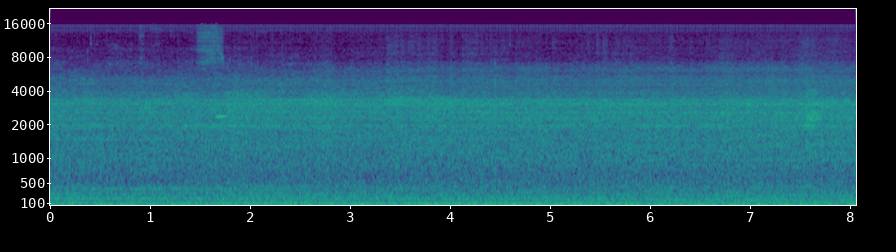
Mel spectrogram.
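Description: Canadian Pacific freight train's flatcars rolling slowly past, a steady rumble of steel wheels on the rails.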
